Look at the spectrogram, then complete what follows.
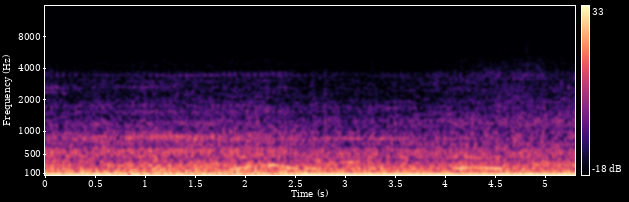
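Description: Strong wind buffeting the microphone: a loud, steady rumble with a rushing hiss over it.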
